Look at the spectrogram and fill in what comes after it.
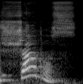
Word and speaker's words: Shabbos: In Yiddish, it's the way you say the word is Shabbos, because every single word in Yiddish, the emphasis is on the first syllable.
